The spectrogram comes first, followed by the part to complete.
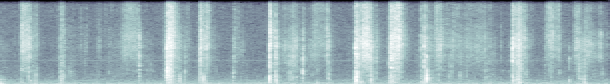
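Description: A tarot deck being shuffled overhand by hand: a faint, irregular string of soft flicks and slaps of card against card.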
